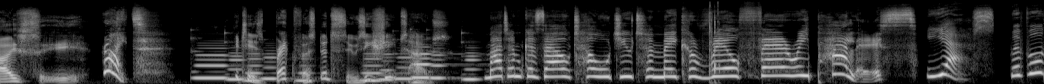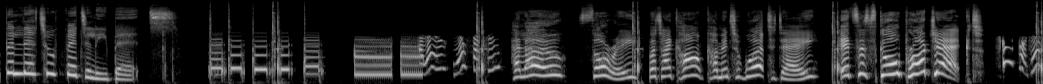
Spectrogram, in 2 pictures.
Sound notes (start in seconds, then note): 12.5 dials phone; 14.6 on phone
